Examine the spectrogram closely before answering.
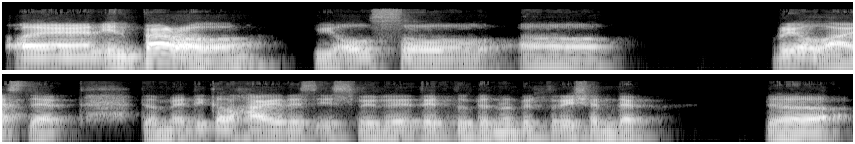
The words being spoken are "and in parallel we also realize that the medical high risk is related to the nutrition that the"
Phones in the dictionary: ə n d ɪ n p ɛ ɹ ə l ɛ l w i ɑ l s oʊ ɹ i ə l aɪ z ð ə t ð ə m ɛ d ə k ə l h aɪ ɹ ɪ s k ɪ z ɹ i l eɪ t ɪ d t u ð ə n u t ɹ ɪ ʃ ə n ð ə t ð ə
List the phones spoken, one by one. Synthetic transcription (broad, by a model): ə n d ɪ n p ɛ ɹ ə l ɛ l w i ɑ l s oʊ ɹ i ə l aɪ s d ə t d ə m ɛ d ə k ə l h aɪ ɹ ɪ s ɪ s ɹ i l eɪ t ɪ d t u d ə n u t ɹ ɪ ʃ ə n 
